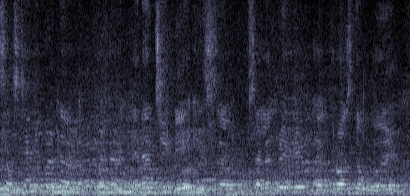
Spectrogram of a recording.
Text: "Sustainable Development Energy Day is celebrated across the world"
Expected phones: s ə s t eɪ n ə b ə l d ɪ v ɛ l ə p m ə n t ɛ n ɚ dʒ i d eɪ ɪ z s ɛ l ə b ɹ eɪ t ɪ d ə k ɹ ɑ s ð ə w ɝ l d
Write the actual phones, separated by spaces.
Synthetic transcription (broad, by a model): s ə s t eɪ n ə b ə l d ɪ ʌ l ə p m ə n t ɛ n ɚ dʒ i d eɪ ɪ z s ɛ l ə b ɹ eɪ t ɪ d ə k ɹ ɑ s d ə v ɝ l d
